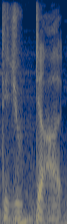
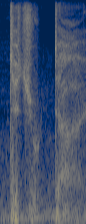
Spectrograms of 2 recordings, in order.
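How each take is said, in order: First: Said in the usual way. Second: Voiceless playful whisper; hushed, whispered check; whispered question. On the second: Pretend. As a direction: whisper it to a fallen opponent. Whispers question to beaten dog.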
